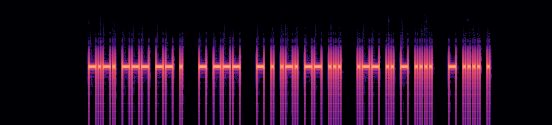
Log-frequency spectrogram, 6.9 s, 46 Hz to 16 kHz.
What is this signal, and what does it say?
Morse code, heard as a keyed tone, about 40 wpm, 700 Hz. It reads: COME TO TERMS WITH THE
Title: Sets of 5 Words Encore2 40wpm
